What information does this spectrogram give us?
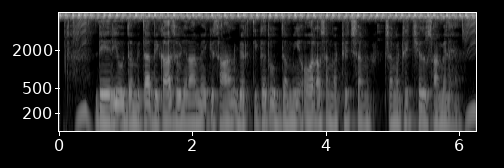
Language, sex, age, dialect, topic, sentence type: Hindi, male, 25-30, Awadhi Bundeli, agriculture, statement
